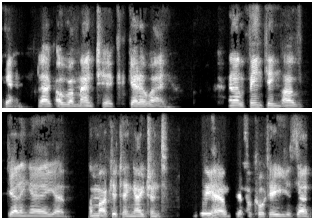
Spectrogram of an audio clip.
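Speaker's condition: Down syndrome; later diagnosed with autism

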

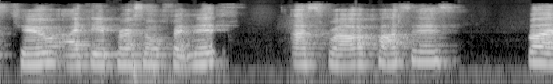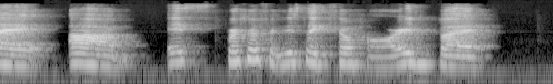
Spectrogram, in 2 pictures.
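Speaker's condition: Down syndrome

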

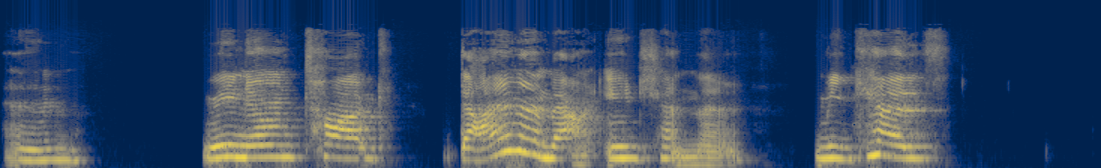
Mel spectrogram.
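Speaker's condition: Cerebral palsy; some mental developmental delay

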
